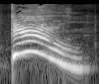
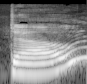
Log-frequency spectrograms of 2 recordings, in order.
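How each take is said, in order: First: High little pig call; Piggy calling the move to Gerald, high voice. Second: Gerald voice. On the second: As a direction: drop down for the elephant. Gerald echoes. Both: Acted.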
